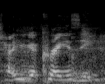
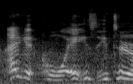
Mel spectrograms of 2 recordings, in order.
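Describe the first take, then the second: First: Said in the usual way. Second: Soft, slow mock baby talk; imitating a friend's cutesy voice; put-on girly voice. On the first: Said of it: "I'm like". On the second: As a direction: say "crazy" as a lisped "cwazy". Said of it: "trying to give me an example".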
